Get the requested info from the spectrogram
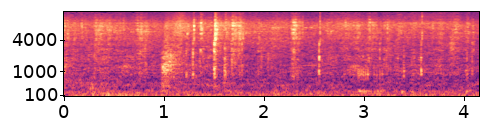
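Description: Macaque giving a few short calls, about a second in and again near three seconds, over a steady low rumble with scattered clicks.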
